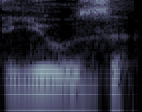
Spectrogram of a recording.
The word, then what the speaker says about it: use: El verbo usar en el presente de inglés es use. La pronunciación normalmente termina con el sonido vibrante de la s, que es como se suele pronunciar la Z en inglés. Use. Us.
